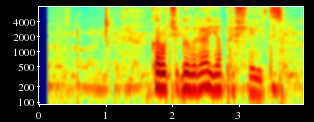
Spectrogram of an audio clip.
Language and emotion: Russian, neutral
